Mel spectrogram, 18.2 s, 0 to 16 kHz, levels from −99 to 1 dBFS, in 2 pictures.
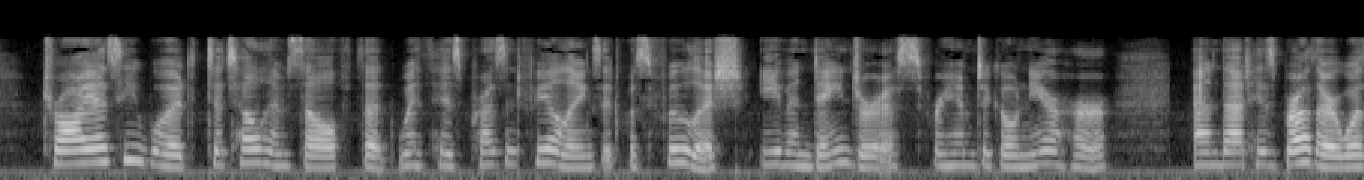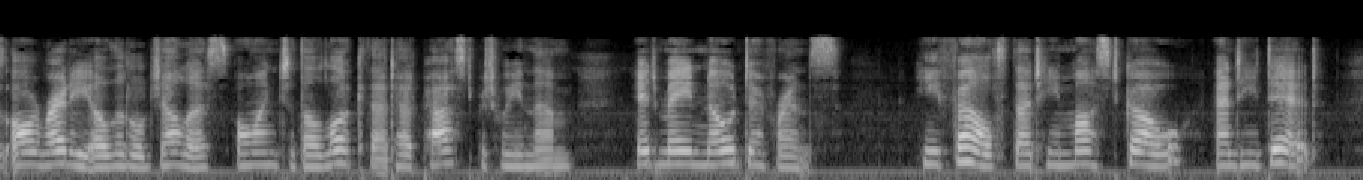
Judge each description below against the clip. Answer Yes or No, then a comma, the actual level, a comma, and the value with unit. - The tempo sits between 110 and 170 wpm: No, average, 180 wpm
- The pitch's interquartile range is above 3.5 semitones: No, average, 3.2 semitones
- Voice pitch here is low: No, high, 225 Hz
